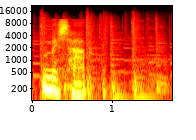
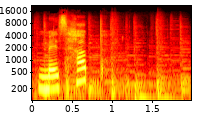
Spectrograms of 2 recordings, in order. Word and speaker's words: mishap: And here's how it should be pronounced. Mishap. Then there's mishap.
